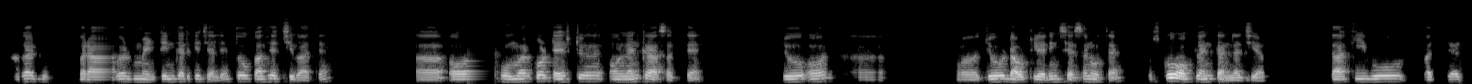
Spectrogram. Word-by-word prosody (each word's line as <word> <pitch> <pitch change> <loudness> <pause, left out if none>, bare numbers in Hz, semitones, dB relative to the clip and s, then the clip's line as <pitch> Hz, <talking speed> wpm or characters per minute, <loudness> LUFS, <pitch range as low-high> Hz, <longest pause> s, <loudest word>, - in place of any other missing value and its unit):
अगर 140 0 -1 0.5
बराबर 120 +2 0
मेंटेन 130 +1 -1
करके 135 0 -2
चले 125 - -4
तो 140 0 +2
काफ़ी 125 +2 +1
अच्छी 125 - -3
बात 105 -3 -3
है - - -7
अ, - - -27 0.7
और 120 +2 0 0.3
होमवर्क 130 +1 +1
और 150 - +3
टेस्ट 130 +3 +1 0.3
ऑनलाइन 125 +2 +1
करा - - +3
सकते - - -7
हैं, - - -6 0.8
जो 130 +1 +4
और 145 +3 -1 0.3
अ, 110 0 -13 0.8
और 110 -1 -2
जो 135 +1 +6
डाउट 115 0 +5
क्लियरिंग 125 +1 +1
सेशन 130 0 -1
होते 120 - -2
है, - - -3 0.3
उसको 155 +1 +7
ऑफलाइन 130 +1 0
करना 105 -3 +1
चाहिए 105 - -3 0.7
ताकि 125 +2 0
वो 130 +1 +3 0.4
बच्चे 120 +2 -3
125 Hz, 145 wpm, -21 LUFS, 115-130 Hz, 0.8 s, उसको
